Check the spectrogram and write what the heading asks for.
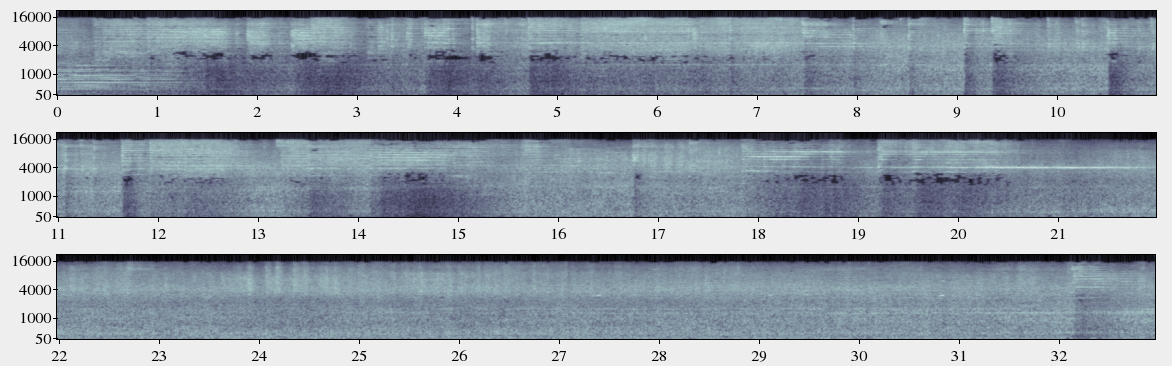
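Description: Freight train of tank cars, covered hoppers and boxcars rolling past: steady rumble of wheels on rail with scattered clicks and brief high-pitched wheel squeals, growing louder and denser after about twenty seconds. A train horn chord ends about a second in.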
